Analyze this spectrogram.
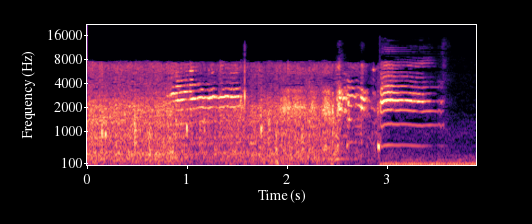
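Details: A cat gives one short, clear, harmonic-rich meow near the end. Nearly three seconds of dense, broadband hiss-like background noise come before it, with faint tonal traces.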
